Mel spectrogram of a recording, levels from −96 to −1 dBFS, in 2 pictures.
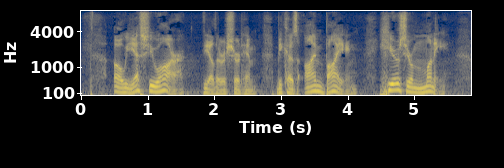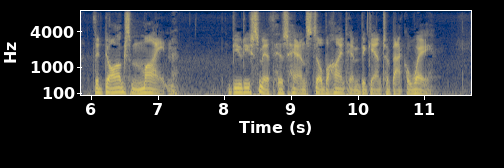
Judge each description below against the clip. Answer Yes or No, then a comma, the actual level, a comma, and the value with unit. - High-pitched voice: No, low, 105 Hz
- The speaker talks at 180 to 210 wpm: No, average, 145 wpm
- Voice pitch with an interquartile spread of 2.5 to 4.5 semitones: No, average, 5.1 semitones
